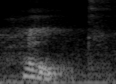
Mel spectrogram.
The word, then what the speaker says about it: hate: 자, 그래서 한꺼번에 읽어보면 hate. 자, 이런 발음이 나겠고요. 자, 끝에 있는 매직 E는 아까 처음에도 말씀드렸다시피 E는 소리가 나지 않습니다.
